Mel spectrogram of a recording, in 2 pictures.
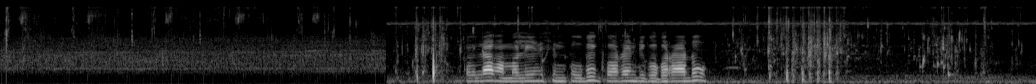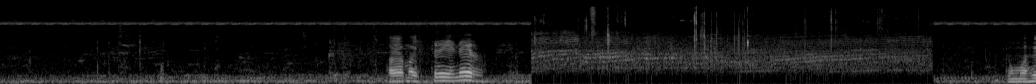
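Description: Liquid pours and splashes into a container.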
